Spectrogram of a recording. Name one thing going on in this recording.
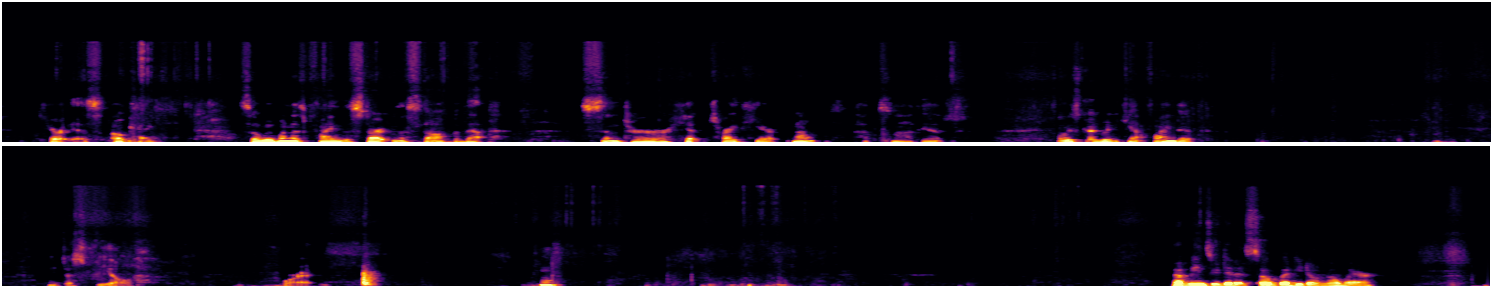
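A quilt's heavy fabric rustles as it is folded and handled.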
